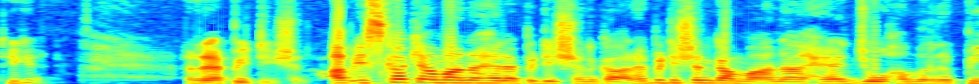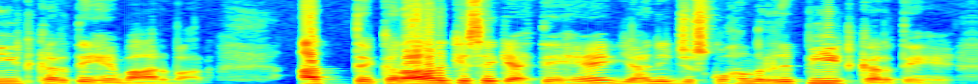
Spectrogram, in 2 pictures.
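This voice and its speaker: Man teaching Quran recitation rules. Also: high-pitched. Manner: explains slowly, asks and answers his own questions; recites Quranic verses in drawn-out chant. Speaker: tajweed teacher. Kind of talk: online Quran recitation lesson.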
